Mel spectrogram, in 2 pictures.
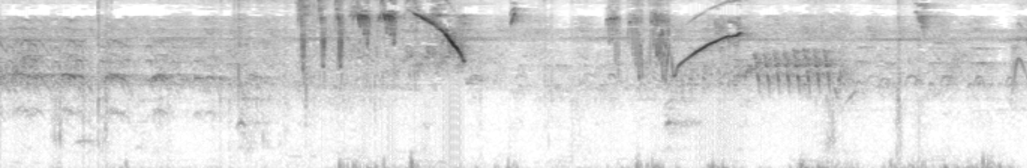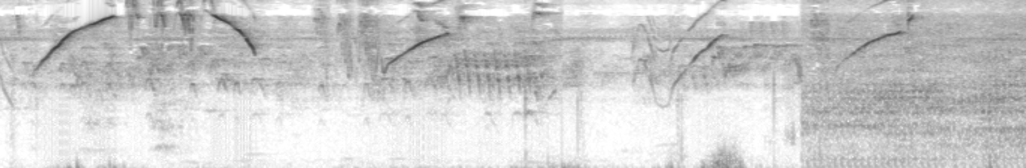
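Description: Bananaquits (sibite) calling with thin, high swept whistles repeated every second or two. Soft knocks and rustling from handling run underneath, and the rustling grows near the end.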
